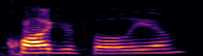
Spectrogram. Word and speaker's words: Quadrifoglio: The way you pronounce that, I love it. What, the quadrophogliogliogli? Is it quadrifoglio?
